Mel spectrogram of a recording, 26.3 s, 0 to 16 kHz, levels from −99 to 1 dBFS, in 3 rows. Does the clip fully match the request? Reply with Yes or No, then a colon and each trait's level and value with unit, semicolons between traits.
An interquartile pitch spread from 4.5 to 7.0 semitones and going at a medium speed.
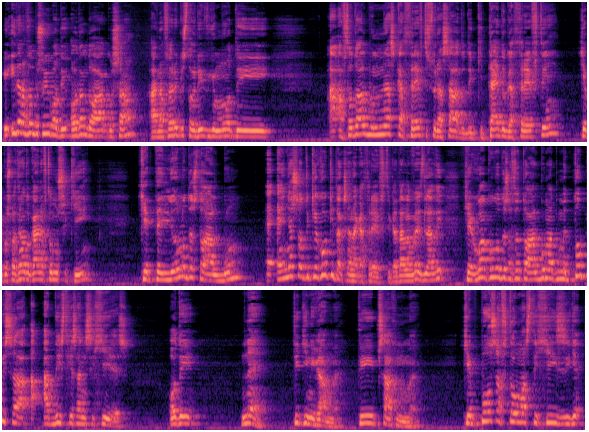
Yes: wide, 5.4 semitones; average, 155 wpm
